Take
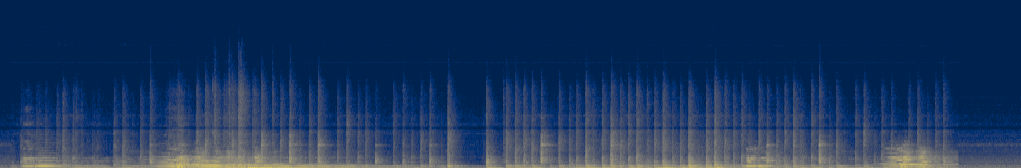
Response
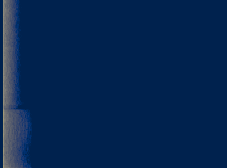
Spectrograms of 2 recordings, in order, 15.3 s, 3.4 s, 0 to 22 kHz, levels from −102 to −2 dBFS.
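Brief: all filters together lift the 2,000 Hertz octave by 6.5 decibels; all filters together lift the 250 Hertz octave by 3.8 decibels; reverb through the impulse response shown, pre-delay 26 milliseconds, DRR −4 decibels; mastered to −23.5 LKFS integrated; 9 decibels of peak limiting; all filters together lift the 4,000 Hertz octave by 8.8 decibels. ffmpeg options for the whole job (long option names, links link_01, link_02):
-filter_complex "[0:a]equalizer=frequency=250:width_type=o:gain=4.5,equalizer=frequency=2000:width_type=o:gain=8,equalizer=frequency=4000:width_type=o:gain=8.5,alimiter=limit=-18dB:level=0:latency=1,asplit=2[link_01][link_02];[1:a]atrim=start_sample=2205,adelay=26[link_03];[link_02][link_03]afir=irnorm=-1:irlink=0,volume=0dB[link_04];[link_01][link_04]amix=inputs=2:normalize=0,volume=-1dB"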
